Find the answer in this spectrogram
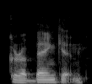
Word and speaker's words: Grebenkin: Yeah, I see on Elite Prospects the way it's spelled is Grebionkin, but it's AKA Grebenkin.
